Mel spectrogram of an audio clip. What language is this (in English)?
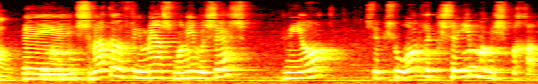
Hebrew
